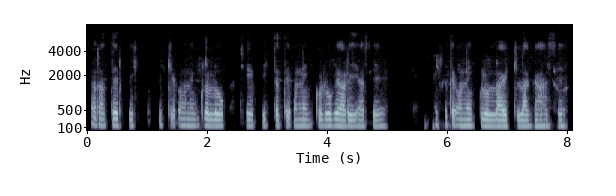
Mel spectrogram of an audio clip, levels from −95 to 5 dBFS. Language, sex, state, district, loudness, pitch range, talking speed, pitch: Bengali, male, West Bengal, Purulia, -29 LUFS, 130-140 Hz, 150 wpm, 135 Hz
